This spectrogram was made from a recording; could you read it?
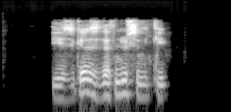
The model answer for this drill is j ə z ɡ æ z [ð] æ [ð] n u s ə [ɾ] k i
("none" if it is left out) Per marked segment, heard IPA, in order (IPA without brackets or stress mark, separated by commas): ð, θ, l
